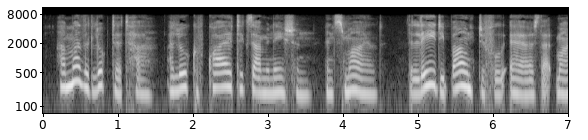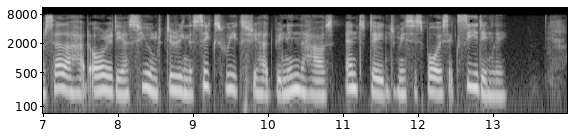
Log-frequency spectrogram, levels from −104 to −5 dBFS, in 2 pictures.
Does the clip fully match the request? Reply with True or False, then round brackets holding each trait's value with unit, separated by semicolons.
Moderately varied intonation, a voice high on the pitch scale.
True (4.1 semitones; 195 Hz)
